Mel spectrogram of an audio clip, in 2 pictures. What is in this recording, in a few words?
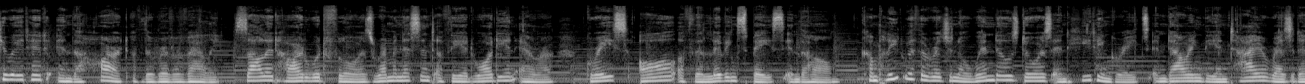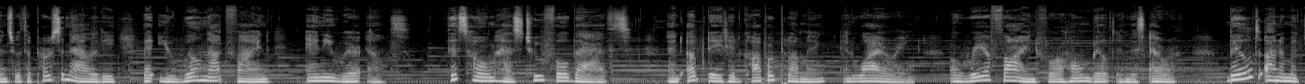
narration; REAL ESTATE NARRATION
